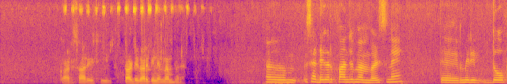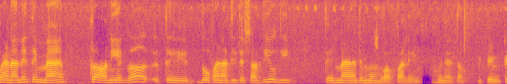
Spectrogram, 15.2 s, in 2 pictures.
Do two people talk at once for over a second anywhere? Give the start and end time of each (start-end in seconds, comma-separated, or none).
none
